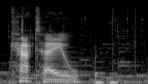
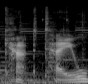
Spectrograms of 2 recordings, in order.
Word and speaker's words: Cattail: cattail. Unless you actually like pronounce the T twice and go cattail, but that I don't think I've don't think anyone else normally says that.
